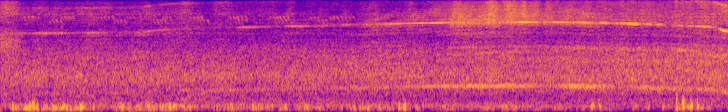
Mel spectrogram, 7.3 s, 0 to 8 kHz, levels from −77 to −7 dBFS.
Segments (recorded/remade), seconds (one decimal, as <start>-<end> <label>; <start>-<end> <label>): 0.0-3.9 remade; 3.9-4.5 recorded; 4.5-7.3 remade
